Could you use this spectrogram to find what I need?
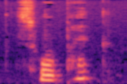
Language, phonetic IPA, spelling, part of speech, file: Polish, [ˈswupɛk], słupek, noun, LL-Q809 (pol)-słupek.wav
